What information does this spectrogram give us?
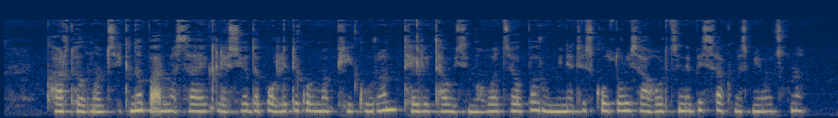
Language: Georgian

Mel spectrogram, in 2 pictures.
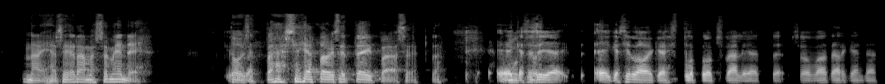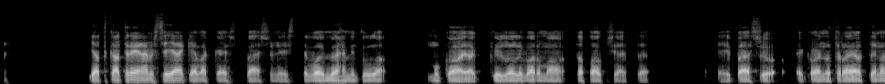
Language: Finnish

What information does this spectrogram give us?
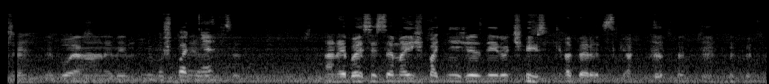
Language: Czech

